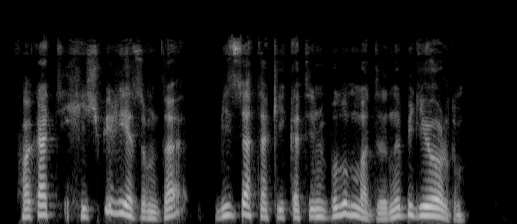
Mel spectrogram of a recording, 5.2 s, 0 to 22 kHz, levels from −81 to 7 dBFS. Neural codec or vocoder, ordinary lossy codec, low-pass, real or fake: none; Opus, 24 kbps; 10.8 kHz; real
